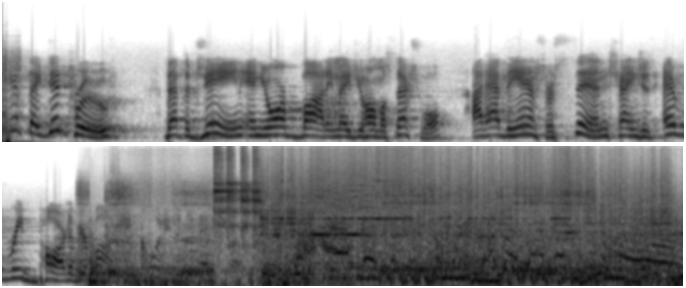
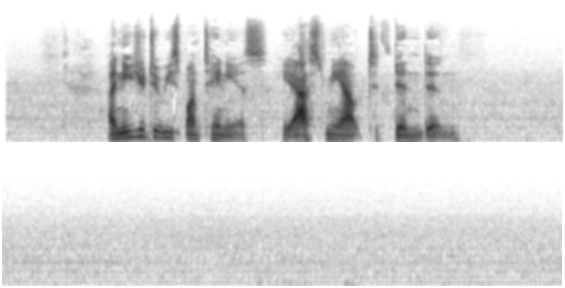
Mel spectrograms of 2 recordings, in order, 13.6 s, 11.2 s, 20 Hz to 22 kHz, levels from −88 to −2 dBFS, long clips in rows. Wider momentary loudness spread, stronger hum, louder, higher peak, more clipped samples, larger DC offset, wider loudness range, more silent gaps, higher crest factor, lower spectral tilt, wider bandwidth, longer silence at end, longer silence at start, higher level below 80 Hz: about the same, 12 LU vs 13 LU; neither; first, -7 LUFS vs -22 LUFS; about the same, 0 dBFS vs 0 dBFS; neither; neither; about the same, 10 LU vs 10 LU; neither; second, 8 dB vs 26 dB; about the same, -3.5 dB/octave vs -3.5 dB/octave; first, over 20 kHz vs 14.5 kHz; second, 0 s vs 6.65 s; second, 0 s vs 1.05 s; first, -26 dBFS vs -70 dBFS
